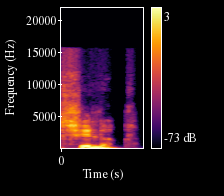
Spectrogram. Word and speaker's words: xilotl: Xilonen, el jilote, el xilotl, más bien, que el acento va en la I, ¿verdad? Xilotl, aquí es centli, miyahuatl, son todas graves, palabras graves, el acento en la penúltima sílaba.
